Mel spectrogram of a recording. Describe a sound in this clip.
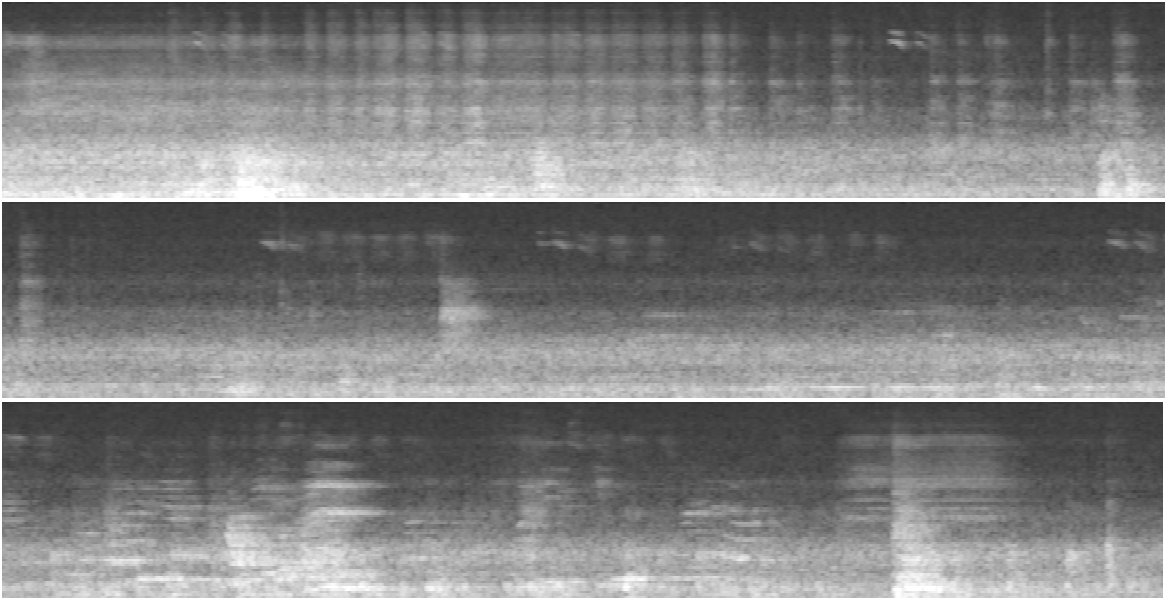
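A funicular car rumbles slowly along its track.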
